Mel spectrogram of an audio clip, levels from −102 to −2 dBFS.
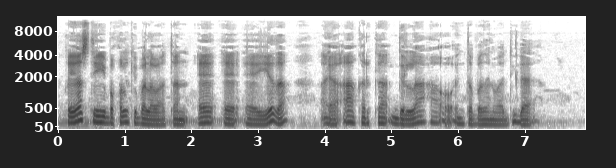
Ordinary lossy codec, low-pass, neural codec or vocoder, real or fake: AAC, 32 kbps; 10.8 kHz; none; real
